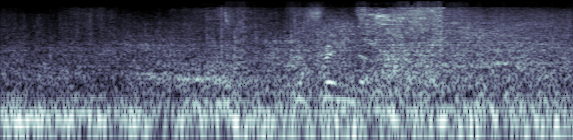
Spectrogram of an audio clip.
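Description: A Confringo fire spell exploding in the Hogwarts Legacy video game, a loud, dense rumbling blast filling the short clip with crackling debris over low booming.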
